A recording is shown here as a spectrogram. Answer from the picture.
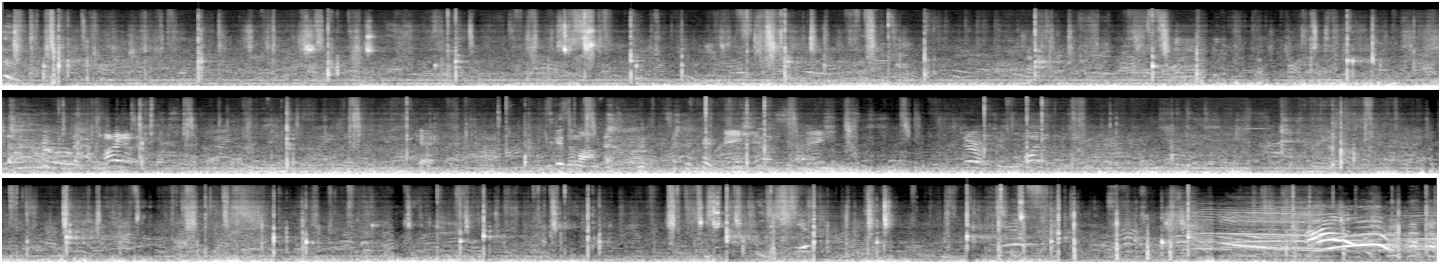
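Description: Pickleball paddles striking the plastic ball in rallies, sharp pops at irregular intervals, over voices in the background and a steady low rumble.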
